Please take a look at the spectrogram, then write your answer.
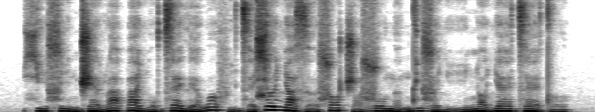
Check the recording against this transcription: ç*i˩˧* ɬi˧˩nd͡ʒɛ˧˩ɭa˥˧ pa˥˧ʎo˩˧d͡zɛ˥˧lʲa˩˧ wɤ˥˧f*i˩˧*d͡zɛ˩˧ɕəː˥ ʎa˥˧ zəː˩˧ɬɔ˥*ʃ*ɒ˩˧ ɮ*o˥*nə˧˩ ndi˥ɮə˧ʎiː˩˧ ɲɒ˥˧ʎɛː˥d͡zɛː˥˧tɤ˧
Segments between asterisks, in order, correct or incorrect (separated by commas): incorrect, correct, incorrect, correct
